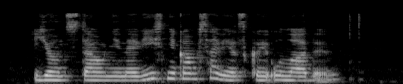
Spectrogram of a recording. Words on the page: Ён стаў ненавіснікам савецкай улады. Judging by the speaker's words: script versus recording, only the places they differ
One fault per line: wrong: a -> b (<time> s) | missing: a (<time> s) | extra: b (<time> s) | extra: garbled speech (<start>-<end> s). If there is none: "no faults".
no faults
